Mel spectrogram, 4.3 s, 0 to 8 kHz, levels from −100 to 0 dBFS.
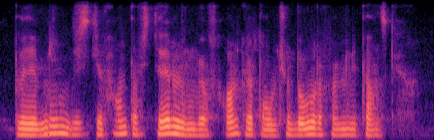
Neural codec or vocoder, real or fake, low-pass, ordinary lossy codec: autoencoder, 22.05 kHz, a latent of 192 numbers a frame, VITS, trained on one speaker; fake; 7.2 kHz; Opus, 16 kbps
